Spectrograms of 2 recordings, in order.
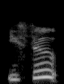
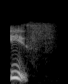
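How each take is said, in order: First: An extra vowel is added after the final consonant. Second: The word ends cleanly on its final consonant. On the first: The speaker calls it wrong. "I understand why you pronounce it that way" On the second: The speaker calls it right. "American way we say is"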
